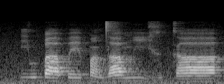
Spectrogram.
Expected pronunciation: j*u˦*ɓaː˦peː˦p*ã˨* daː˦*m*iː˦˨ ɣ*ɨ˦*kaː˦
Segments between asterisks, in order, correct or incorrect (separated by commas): correct, correct, correct, incorrect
